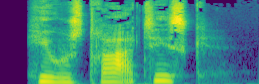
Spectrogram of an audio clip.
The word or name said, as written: herostratisk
